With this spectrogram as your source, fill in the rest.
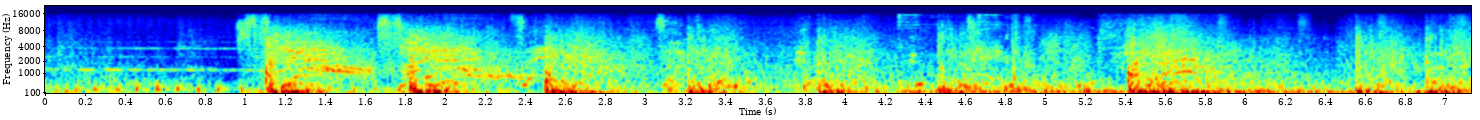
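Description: Punches and kicks land with heavy smacking hits.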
